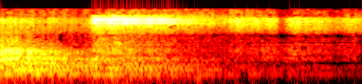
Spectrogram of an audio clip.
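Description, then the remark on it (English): A low rumble gives way to the sudden blast of a big Quaker cereal puffing gun firing, as used to shoot puffed wheat and puffed rice, releasing a loud rush of hissing steam that lingers and slowly tapers off. “Remember the sound of those big Quaker guns the next time you sit down to a tempting dish of crisp, crunchy puffed wheat or puffed rice for breakfast.”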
